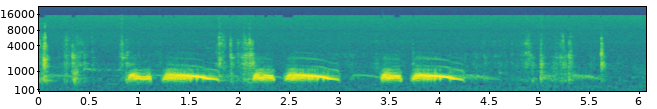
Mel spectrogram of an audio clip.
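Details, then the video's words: Spotted dove in "gù kích" provoking style, giving three pairs of a short coo followed by a longer falling coo, with faint clicks and a softer distant coo between. "Tiếng cu gáy gù kích chuẩn / Chim cu gáy gù kích bổi chuẩn nhanh nổi / Cu gáy gù phóng"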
